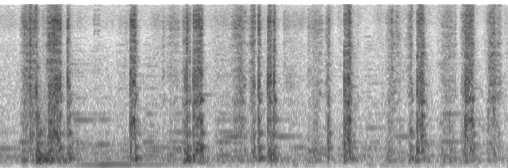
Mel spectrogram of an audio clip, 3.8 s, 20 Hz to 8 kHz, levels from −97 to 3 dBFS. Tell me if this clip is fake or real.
real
